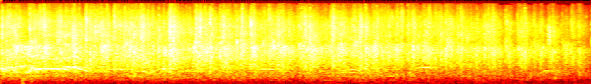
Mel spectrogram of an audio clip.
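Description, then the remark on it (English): A church audience claps hands in sustained applause during a sermon, celebrating God's greatness, a dense steady patter of many claps at even loudness with faint scattered voices mixed in, easing slightly toward the end. “We need to clap our hands and celebrate God's greatness.”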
